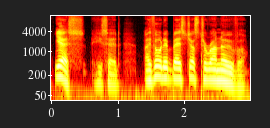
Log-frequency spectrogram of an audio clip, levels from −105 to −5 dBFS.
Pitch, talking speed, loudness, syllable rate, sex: 135 Hz, 220 wpm, -18 LUFS, 5.1 syllables/s, male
